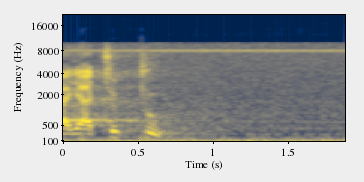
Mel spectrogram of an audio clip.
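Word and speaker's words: يجب: Itu bacanya bukan yajibu tapi apa? Yajubu ayaktau.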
